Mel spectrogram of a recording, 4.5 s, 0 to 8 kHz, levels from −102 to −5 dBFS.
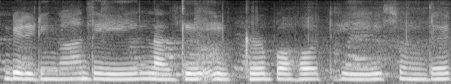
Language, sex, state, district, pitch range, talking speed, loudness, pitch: Punjabi, female, Punjab, Kapurthala, 185-195 Hz, 95 wpm, -16 LUFS, 190 Hz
